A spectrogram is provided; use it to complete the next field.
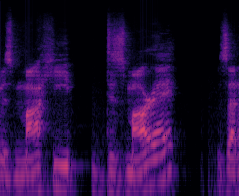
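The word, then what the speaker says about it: Dzmare: Yeah, and our main character, whose name is Mahit Desmare, is that how they pronounce it?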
